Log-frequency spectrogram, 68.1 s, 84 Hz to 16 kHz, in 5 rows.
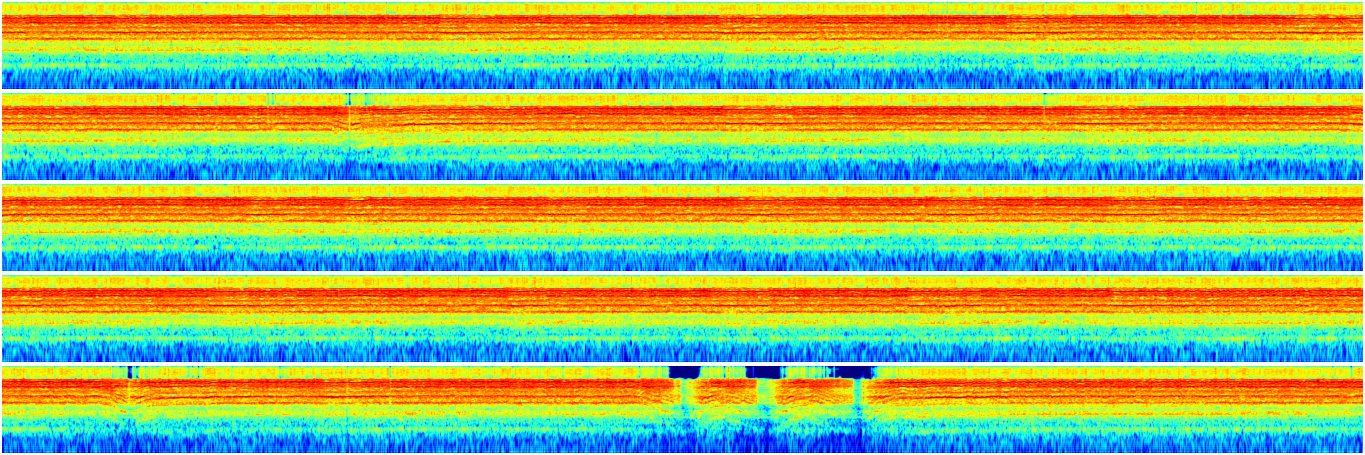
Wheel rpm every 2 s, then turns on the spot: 220, 230, 220, 230, 230, 230, 220, 220, 210, 220, 230, 230, 230, 230, 230, 230, 230, 230, 230, 220, 230, 230, 230, 230, 230, 230, 220, 200, 220, 230, 100, 90, 210, 230.
none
